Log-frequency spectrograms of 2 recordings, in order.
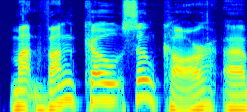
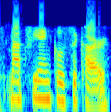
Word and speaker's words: Matvienko-Sikar: the programme by Matvanko-Silkar. My apologies, if I haven't pronounced that correctly. I tried my best, I swear. Thanks very much, Greg. So it's Matvienko-Sikar, but I'm used to the unusual pronunciation.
